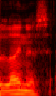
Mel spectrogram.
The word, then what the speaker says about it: Lynott: And as well, it was so lovely that it was Phil Lynott, or Phil Lynott, as I realised his family pronounce his name.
